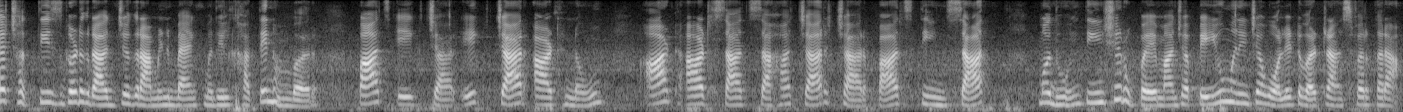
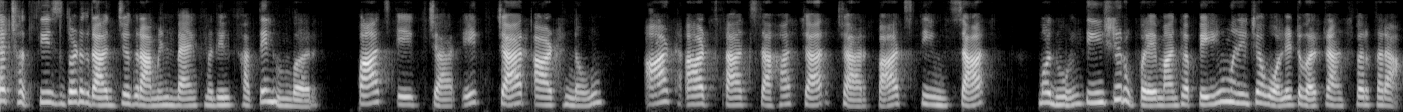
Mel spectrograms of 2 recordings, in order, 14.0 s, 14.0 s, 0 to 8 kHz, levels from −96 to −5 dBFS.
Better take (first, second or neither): first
